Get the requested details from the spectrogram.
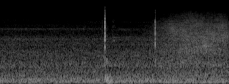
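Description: A stove igniter clicks.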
